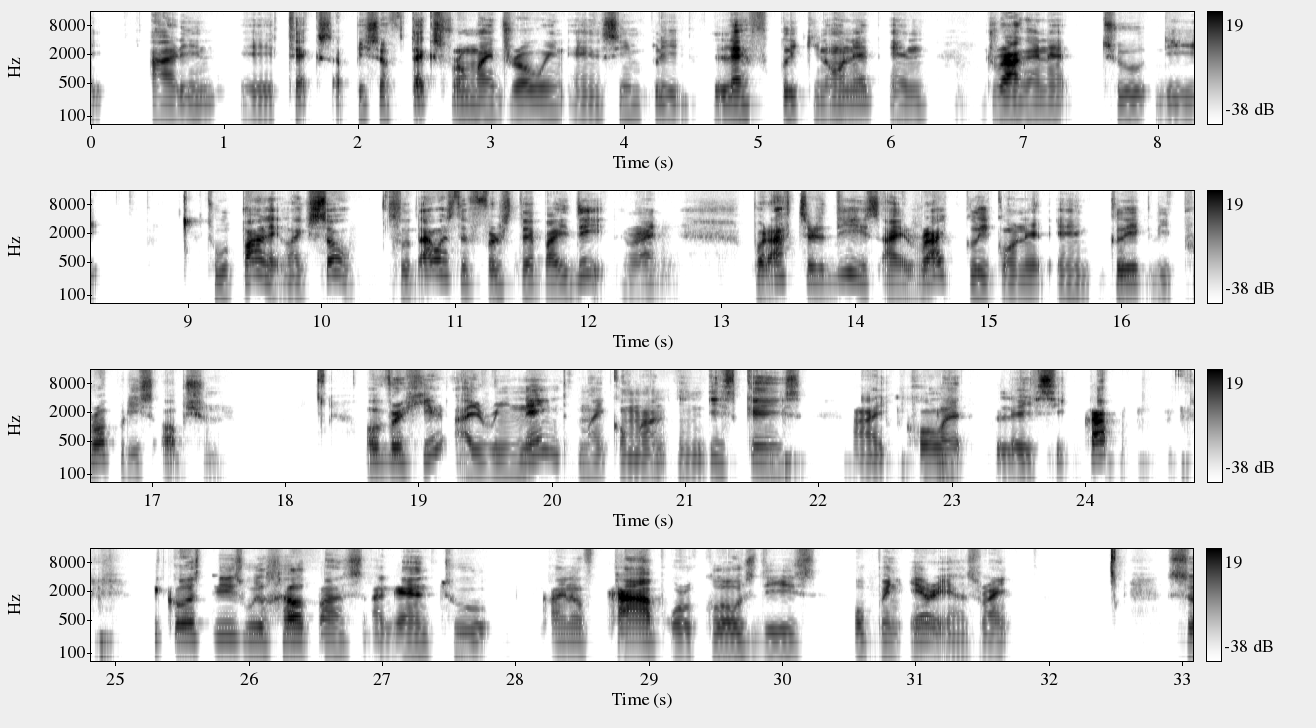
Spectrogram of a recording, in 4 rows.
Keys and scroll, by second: 21.6 Caps_Lock, 21.7 typing, 23.2-25.2 typing, 26.3 typing.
